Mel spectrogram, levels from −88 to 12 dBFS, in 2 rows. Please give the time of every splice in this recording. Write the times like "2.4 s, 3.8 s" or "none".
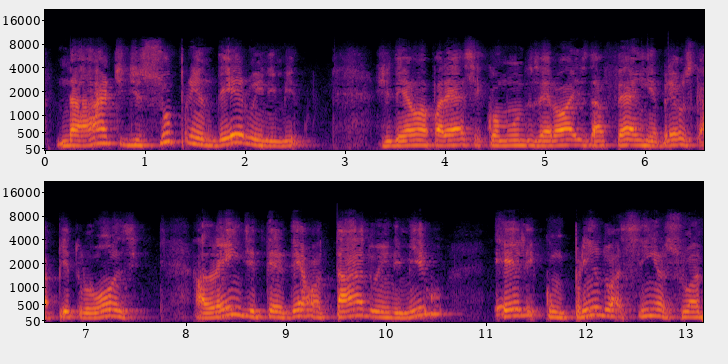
none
